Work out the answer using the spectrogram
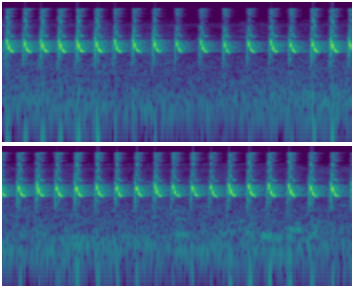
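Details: Pied triller from Kalimantan in long rolling song: a steady, unbroken run of bright downslurred chirps, about two and a half per second, continuing throughout with even loudness and a clean background.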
